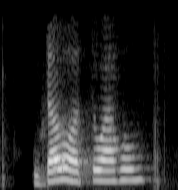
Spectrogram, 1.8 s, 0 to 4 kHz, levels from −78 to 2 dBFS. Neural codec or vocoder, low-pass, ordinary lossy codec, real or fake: codec, 16 kHz, 0.8 kbps, ZipCodec; 3.6 kHz; AAC, 24 kbps; fake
